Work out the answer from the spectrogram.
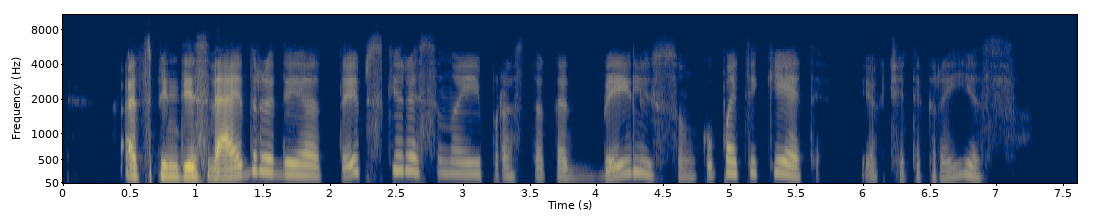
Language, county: Lithuanian, Vilnius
